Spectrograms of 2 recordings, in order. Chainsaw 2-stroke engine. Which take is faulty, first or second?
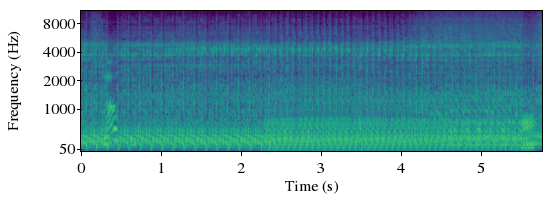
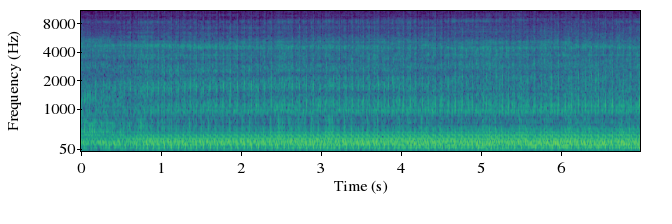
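first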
